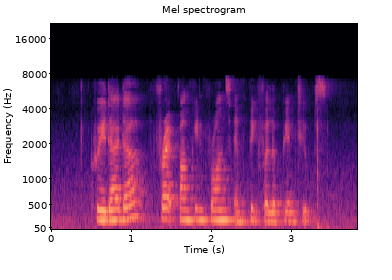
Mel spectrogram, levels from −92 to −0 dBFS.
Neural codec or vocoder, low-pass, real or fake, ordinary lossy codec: none; 7.2 kHz; real; none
